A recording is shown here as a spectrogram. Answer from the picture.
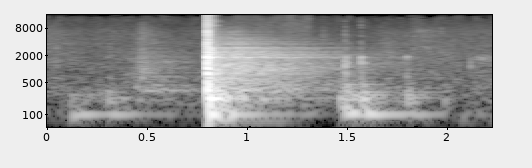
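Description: A single sharp knock on a hard surface about a second in, ringing briefly as it dies away, then a softer thud, over a low electrical hum from the sound system.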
